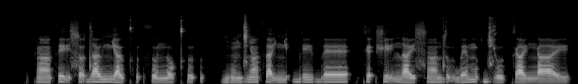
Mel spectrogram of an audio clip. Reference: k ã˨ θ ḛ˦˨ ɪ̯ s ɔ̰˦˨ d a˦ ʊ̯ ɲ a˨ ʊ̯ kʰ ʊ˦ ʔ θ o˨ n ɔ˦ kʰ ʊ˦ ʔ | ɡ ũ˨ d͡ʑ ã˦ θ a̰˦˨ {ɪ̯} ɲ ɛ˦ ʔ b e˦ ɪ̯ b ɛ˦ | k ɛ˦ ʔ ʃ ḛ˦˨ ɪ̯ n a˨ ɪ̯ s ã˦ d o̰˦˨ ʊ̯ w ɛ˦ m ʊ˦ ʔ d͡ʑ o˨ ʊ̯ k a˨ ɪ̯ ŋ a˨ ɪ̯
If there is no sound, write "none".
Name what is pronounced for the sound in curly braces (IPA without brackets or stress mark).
ɪ̯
